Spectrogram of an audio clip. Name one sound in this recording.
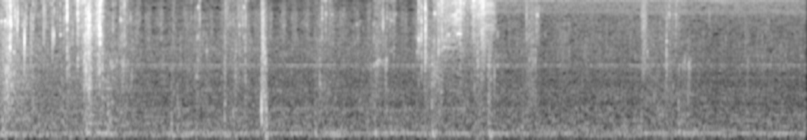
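A low hum drones steadily in an echoing space.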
